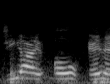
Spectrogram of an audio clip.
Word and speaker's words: Dionne: Here's number two C Gary Dion. D I O N E. It's pronounced Dion.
